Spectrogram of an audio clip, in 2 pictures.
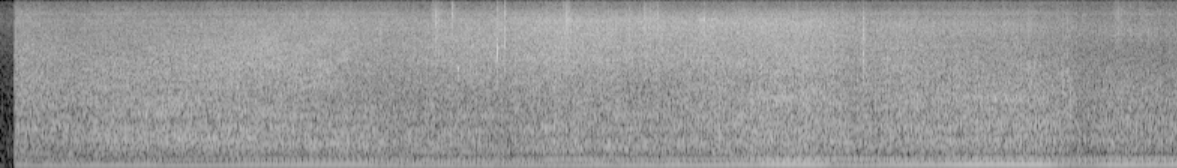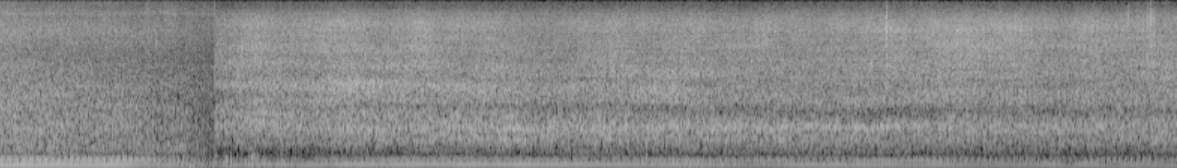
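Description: A steady engine drone that starts abruptly, swells a little in the middle and eases down about eighteen seconds in.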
